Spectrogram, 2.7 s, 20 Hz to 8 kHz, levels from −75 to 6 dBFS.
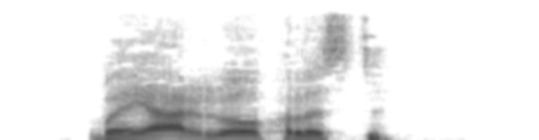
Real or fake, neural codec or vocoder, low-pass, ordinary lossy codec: fake; codec, 16 kHz, 0.5 kbps, X-Codec, HuBERT features, trained on LibriSpeech; 7.2 kHz; MP3, 32 kbps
